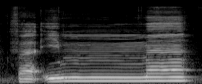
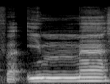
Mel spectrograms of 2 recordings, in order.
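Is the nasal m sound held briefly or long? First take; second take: long; brief. First: The doubled m is held for two beats. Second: The doubled m is held for one short beat. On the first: The speaker calls it right. "ditahan dulu bibirnya bertemu dulu" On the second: The speaker calls it wrong. "satu ketukan saja dia"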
